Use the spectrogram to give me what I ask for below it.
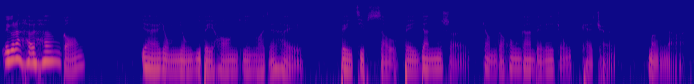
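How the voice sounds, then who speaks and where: A podcast host with a Hong Kong Cantonese accent interviews conversationally, exploring his way through long questions that he rephrases at length. His voice is on the low side, warm and clean, with lively intonation, a measured pace and no room sound.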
